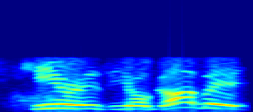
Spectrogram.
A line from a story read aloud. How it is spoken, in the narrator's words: roars the heron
